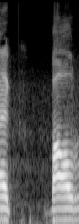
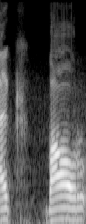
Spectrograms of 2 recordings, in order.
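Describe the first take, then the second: Both takes have the same delivery.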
